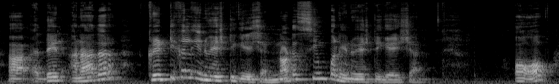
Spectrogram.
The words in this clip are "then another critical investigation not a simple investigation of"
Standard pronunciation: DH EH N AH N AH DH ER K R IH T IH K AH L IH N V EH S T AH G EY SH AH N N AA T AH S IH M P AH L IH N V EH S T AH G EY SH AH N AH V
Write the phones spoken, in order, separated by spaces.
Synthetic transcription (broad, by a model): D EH N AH N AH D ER K R IH T IH K AH L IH N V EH S T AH G EY SH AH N N AA T AH S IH M P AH L IH N V EH S T AH G EY SH AH N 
